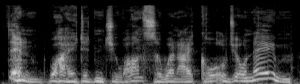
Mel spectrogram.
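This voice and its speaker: A man's voice: mid-range voice, lively intonation, normal speed, slightly rough. A man voicing a mild, patient Father Christmas in a storybook, polite and placating in manner. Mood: concerned.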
